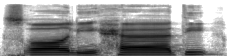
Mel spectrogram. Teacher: صاد جو ہے اس کو اپنے موٹا پڑھنا ہے، اس کو باریک نہیں پڑھنا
